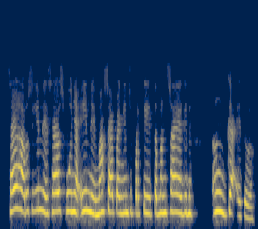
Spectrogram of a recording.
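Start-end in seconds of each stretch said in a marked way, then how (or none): 0.1-3.9 put-on higher, pleading child's wants; imitating a whiny child asking for things; mock demanding child. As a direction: play a child listing demands.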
